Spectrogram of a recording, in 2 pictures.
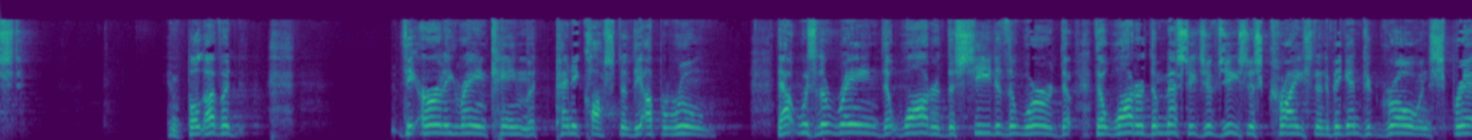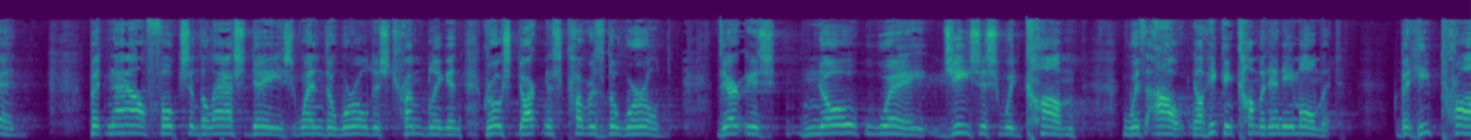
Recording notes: preached from Time Square Church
